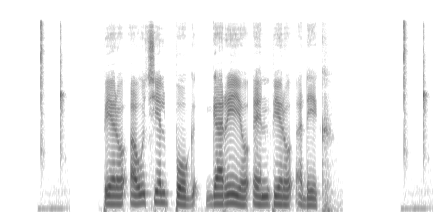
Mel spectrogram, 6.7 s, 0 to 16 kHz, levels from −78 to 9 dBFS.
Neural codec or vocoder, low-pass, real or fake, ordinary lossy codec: none; 10.8 kHz; real; none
